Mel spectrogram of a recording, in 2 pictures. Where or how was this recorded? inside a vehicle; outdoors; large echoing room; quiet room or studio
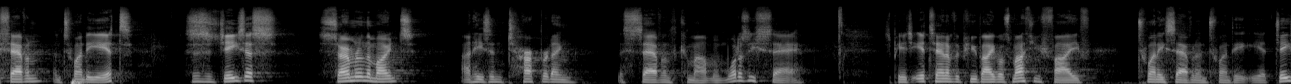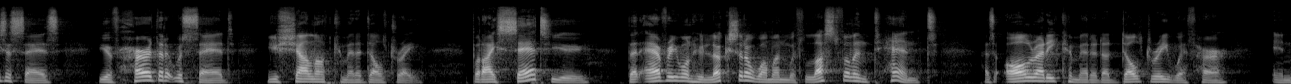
large echoing room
